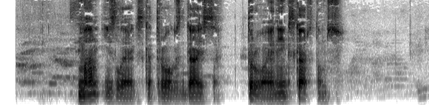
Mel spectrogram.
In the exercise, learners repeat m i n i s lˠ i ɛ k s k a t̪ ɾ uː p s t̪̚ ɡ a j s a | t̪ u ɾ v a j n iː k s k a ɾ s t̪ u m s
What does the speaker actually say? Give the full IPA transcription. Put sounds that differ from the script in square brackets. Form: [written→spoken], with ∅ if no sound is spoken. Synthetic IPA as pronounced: m [i→a] n i [s→z] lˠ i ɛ k s k a t̪ ɾ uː [p→k] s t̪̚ ɡ a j s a | t̪ u ɾ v a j n iː k s k a ɾ s t̪ u m s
